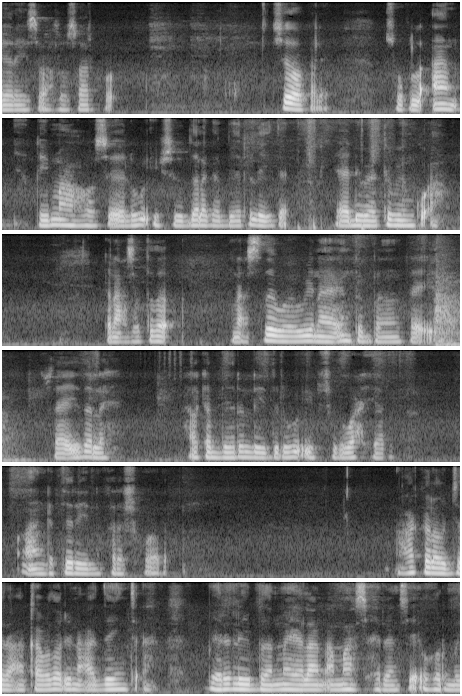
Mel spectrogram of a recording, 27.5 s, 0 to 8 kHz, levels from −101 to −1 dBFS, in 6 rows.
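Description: No technical faults occur at any point in the speech, so there is nothing to describe in time order.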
